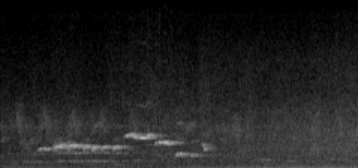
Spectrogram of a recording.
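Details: Clear whistled phrases from a white-rumped shama, a few sustained and slurred notes at varying pitch over about two seconds, with a steady low rumble continuing afterwards.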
